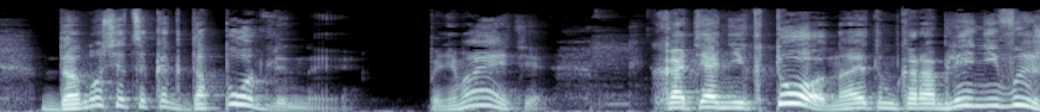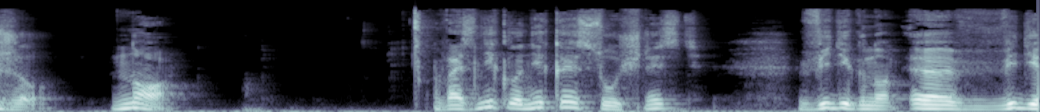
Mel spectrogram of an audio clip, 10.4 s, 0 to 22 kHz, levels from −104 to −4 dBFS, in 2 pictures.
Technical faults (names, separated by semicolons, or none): drift correction step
